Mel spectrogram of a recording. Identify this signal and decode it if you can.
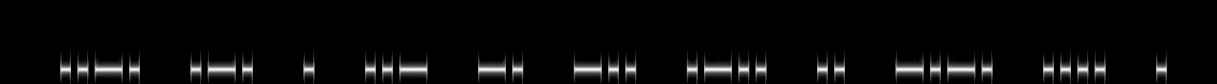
Morse code, heard as a keyed tone, about 14 wpm, spaced as for 10 wpm, 700 Hz. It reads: FREUNDLICHE
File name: Morsekurs / Witze / Witz 10. September 2019, 50 F70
